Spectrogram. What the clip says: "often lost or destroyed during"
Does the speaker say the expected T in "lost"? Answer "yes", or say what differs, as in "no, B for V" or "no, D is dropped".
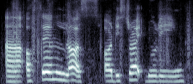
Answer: no, T is dropped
